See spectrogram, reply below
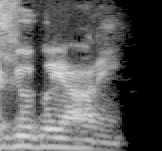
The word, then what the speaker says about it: Giuliani: Do you remember in 1994, the scene started to die down when Mayor Giuliani, is that how you pronounce it? Mayor Giuliani took office. – Mayor Giuliani.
